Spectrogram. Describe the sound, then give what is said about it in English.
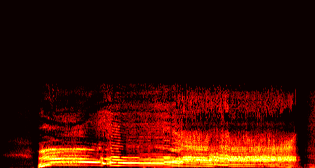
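A single long, loud scream, practiced as a therapeutic scream, held for about five seconds at a fairly steady pitch, raw and wailing, then cut off abruptly. No talking alongside it. “So this is you practicing a scream that would be some kind of therapy to make you feel good.”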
